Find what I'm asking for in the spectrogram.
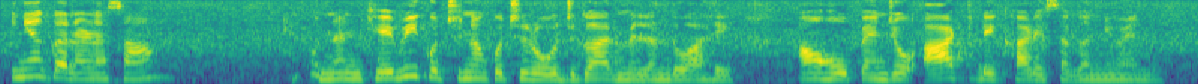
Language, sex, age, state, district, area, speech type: Sindhi, female, 30-45, Maharashtra, Thane, urban, spontaneous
